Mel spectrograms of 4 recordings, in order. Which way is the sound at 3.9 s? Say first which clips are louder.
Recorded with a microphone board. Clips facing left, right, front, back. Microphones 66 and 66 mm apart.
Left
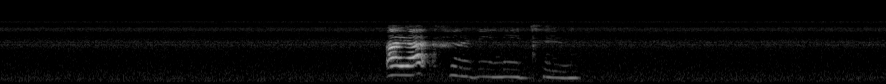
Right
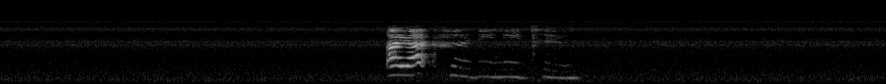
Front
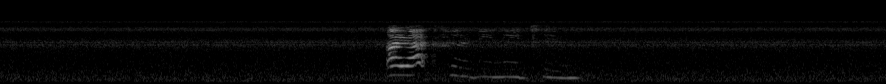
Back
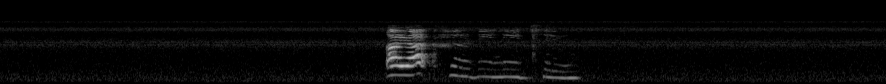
Left 3 dB, back 13 dB; 160° left.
